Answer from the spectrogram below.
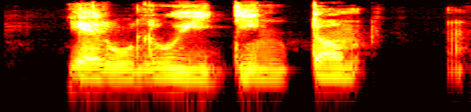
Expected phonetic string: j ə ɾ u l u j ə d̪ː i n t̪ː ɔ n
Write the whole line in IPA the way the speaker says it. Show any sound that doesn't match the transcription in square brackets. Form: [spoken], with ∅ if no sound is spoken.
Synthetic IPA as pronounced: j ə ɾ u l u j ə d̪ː i n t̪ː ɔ [m]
